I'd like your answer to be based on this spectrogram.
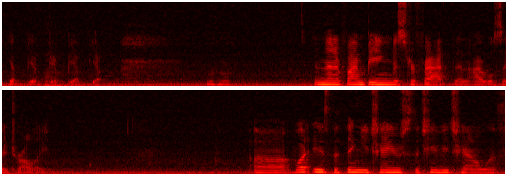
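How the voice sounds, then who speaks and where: A woman vlogger, a native English speaker with a central Northern Californian accent, rambles casually through a dialect questionnaire with lots of fillers. Her mid-range voice is steady at a normal speed, and she pauses often. The background is noisy.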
